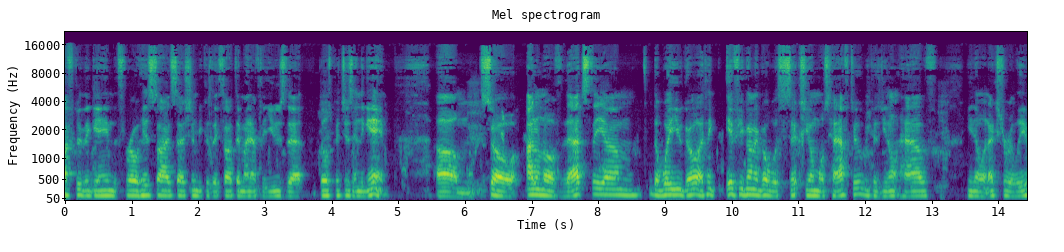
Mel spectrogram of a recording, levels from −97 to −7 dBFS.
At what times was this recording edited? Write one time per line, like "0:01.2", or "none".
0:09.8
